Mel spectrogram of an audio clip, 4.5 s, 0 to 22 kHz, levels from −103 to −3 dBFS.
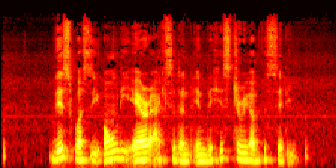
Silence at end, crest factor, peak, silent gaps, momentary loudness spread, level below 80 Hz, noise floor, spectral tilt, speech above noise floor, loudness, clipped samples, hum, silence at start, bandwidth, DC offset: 0.4 s; 20 dB; -4 dBFS; none; 12 LU; -60 dBFS; -63 dBFS; -5.5 dB/octave; 40 dB; -24 LUFS; under 0.1%; none; 0.05 s; 15.5 kHz; under 0.1%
